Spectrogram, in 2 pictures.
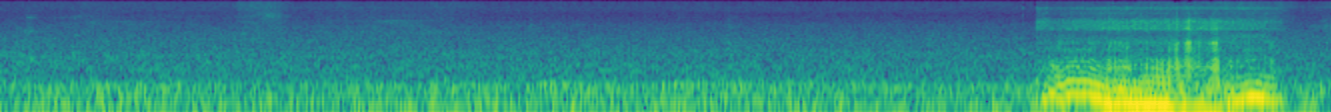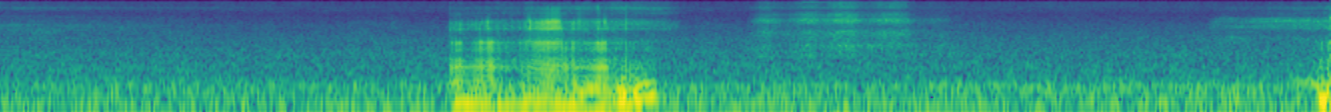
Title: Kitten Snores #cat #cute #funnycats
